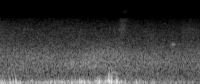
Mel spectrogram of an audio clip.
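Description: Wind buffeting the microphone: an uneven low rumble in gusts that eases off about halfway through.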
